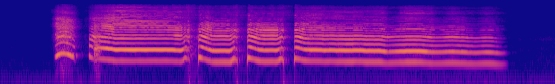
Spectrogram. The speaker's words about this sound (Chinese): 小马德琳坐在床上哭啊哭，把两只眼睛都哭红了。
